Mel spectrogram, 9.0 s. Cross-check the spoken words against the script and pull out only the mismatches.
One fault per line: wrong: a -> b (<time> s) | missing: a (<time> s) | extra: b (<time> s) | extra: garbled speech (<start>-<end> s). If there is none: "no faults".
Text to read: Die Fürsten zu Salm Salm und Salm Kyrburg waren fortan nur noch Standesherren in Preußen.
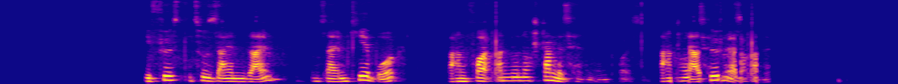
extra: garbled speech (6.6-7.7 s)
